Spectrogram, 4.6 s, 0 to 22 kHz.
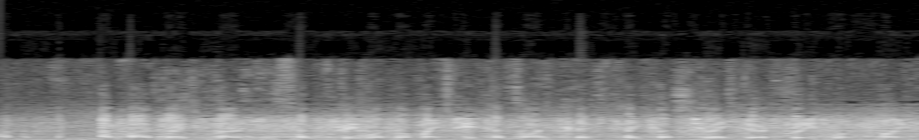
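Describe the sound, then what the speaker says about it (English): Boeing 777 airliner taxiing at London Heathrow, a steady distant engine rumble and whine under continuous commentary from people talking nearby. "this 777's going to be coming straight at you"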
